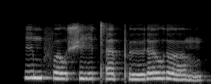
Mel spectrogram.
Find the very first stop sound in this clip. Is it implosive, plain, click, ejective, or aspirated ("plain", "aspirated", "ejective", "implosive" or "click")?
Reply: ejective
